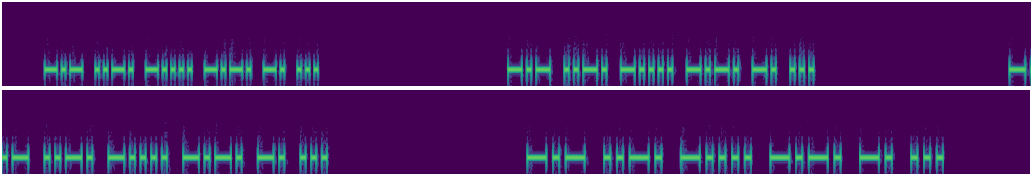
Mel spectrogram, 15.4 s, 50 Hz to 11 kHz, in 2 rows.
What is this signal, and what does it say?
Morse code, heard as a keyed tone, about 31 wpm, 700 Hz. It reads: KF6CNS KF6CNS KF6CNS KF6CNS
